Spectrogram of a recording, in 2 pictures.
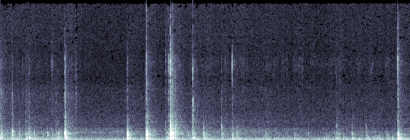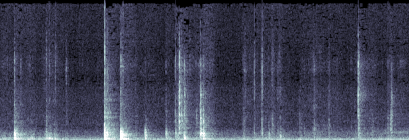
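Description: Irregular clicks and taps of a screwdriver and hard plastic as the captive screws of a Roomba's bottom plate are backed out and the plate is handled, in loose clusters of sharp clicks.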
